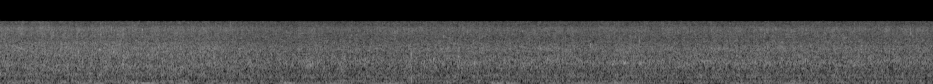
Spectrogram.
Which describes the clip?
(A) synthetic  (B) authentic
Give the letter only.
B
